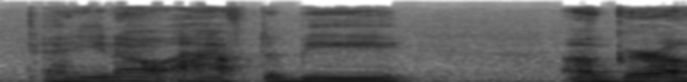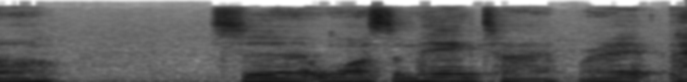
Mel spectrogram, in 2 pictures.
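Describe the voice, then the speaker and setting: Noticeable background noise behind a man's fairly high voice, very slow and in a monotone, flat intonation. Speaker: YouTube hair care vlogger. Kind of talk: casual vlog talk to camera. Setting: at home with a bag over his hair. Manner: loud.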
